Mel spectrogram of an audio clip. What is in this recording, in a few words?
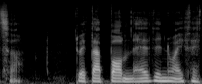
"bonedd", Welsh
